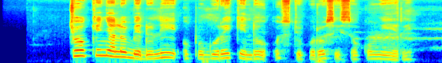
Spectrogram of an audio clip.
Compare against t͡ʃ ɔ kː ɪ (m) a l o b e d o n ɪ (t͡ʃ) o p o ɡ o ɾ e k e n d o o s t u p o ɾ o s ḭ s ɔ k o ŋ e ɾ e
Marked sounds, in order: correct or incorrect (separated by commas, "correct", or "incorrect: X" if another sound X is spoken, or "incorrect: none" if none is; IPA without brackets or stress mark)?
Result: incorrect: ɲ, incorrect: none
